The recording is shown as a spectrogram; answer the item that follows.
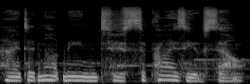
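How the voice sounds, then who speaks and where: A woman plays a mysterious maiden from a visual novel, reserved and probing. Her voice is dark, soft-edged and on the low side, with cool, formal directness, over faint music. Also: fairly even intonation, measured pace, natural voice. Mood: polite, reserved.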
